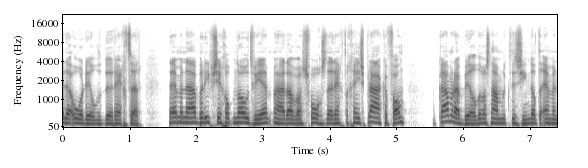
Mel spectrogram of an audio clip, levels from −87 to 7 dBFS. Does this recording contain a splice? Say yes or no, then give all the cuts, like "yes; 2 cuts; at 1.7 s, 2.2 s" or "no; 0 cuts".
no; 0 cuts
